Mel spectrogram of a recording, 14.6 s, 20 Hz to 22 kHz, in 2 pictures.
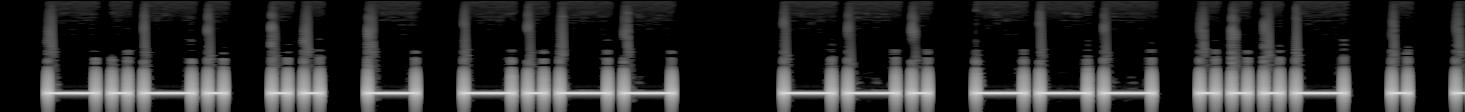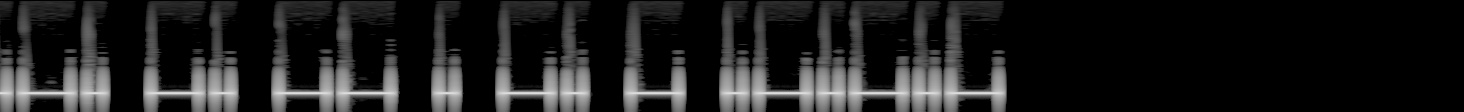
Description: Morse code, heard as a keyed tone, about 15 wpm, 700 Hz. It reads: CITY GOVERNMENT.
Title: Sentences from Top 1400 Words 15wpm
